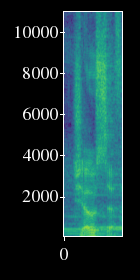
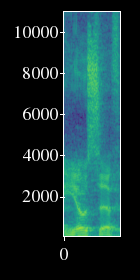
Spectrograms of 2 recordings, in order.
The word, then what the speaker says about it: Joseph: Joseph, huh? I would have pronounced that Yosef if she hadn't said that.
